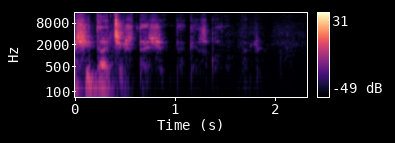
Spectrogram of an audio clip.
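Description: A man speaking Georgian, one phrase that trails off in the first second, followed by a few faint mouth clicks and breaths.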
